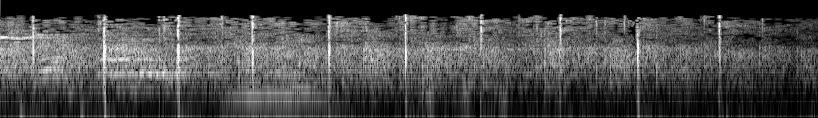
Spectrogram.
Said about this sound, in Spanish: Vamos a dar un aplauso caluroso de Cornerstone a nuestro hermano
